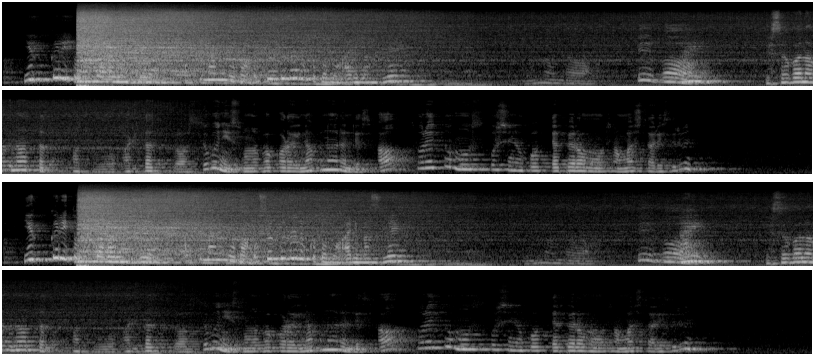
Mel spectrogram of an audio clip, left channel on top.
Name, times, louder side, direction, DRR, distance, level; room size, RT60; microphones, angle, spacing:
voice 1, 0.2-1.6 2.0-4.0 6.8-7.0, right 1 dB, 80° right, 5 dB, 1.5 m, -24 dB
Car, 0.7-4.8 5.8-5.9 6.4-9.7, left 2 dB, 75° left, 3.2 m, -26 dB
voice 2, 5.2-5.9 6.4-6.9 7.6-8.6 8.8-15.0, left 1 dB, 40° left, 6 dB, 1.0 m, -31 dB
13.0 x 5.7 x 6.8 m, 0.87 s
head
